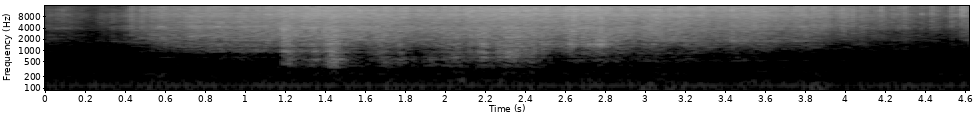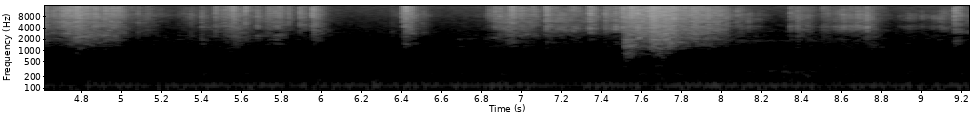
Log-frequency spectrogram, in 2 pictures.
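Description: Homemade cardboard-tube rain stick tipped slowly: rice grains sliding down the tube and striking the paper over the ends in a soft rushing patter like falling rain. It swells during the first few seconds, thins to scattered ticks, and swells again briefly near the end as the tube is turned the other way.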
